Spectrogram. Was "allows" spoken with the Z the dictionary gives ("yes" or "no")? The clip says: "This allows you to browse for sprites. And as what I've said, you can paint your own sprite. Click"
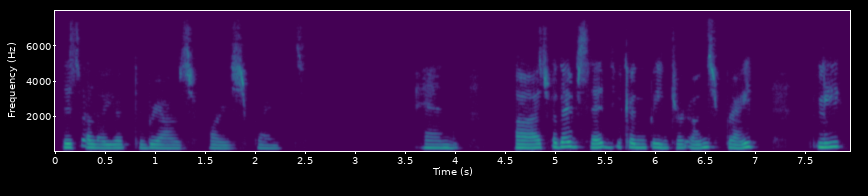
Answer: no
